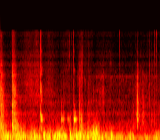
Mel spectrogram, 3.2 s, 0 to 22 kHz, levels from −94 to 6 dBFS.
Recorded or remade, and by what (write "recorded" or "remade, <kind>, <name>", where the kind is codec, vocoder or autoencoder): remade, codec, SNAC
